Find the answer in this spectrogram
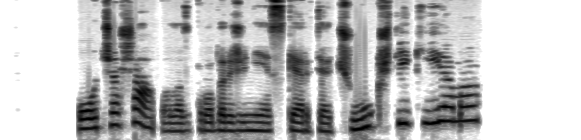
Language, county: Lithuanian, Kaunas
